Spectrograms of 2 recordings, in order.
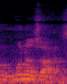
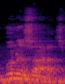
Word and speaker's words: munazara: been at the forefront of what we call munazaras. These are debates. están al comienzo de lo que son debates. For hundreds of years. Monozars. They've had munazaras.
